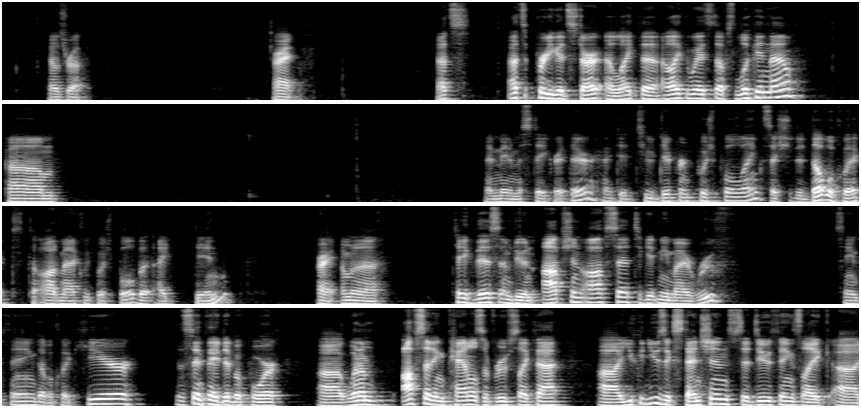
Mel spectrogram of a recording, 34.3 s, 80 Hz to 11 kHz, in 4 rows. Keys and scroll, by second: 12.3 space, 13.9-14.5 typing, 18.5 e, 20.0-20.9 typing, 29.6 l, 32.2 typing.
